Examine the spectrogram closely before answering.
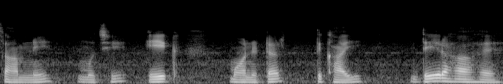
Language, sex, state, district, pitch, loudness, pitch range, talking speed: Hindi, male, Madhya Pradesh, Katni, 115 Hz, -18 LUFS, 105-125 Hz, 95 wpm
